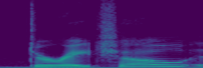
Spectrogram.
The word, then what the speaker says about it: derecho: And we actually just missed a huge derecho. Is that how you say it? – Yeah.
